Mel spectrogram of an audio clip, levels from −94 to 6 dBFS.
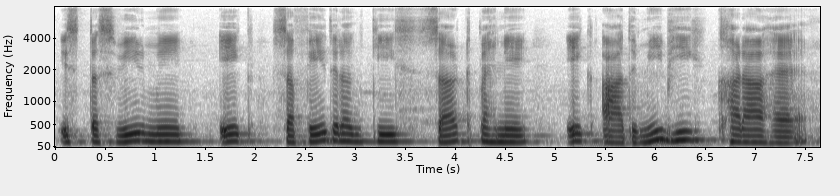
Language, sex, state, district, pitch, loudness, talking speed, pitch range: Hindi, male, Bihar, Patna, 145 Hz, -14 LUFS, 115 wpm, 135-150 Hz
